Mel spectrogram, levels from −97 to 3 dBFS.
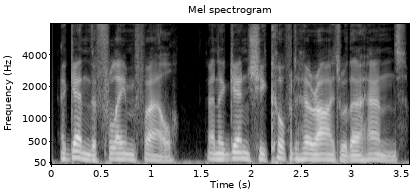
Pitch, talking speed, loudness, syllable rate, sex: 105 Hz, 220 wpm, -18 LUFS, 5.7 syllables/s, male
